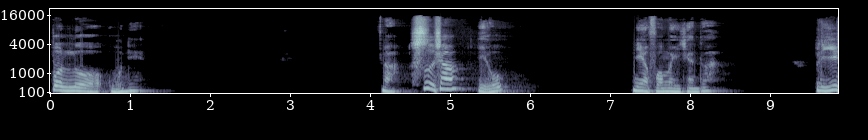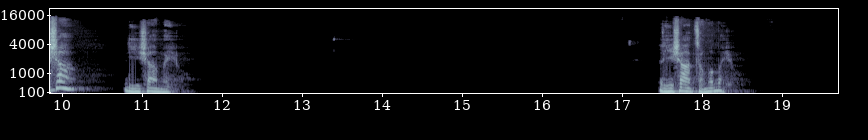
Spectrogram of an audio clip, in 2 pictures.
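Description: An elderly man speaks calmly close to a microphone, in short phrases with long pauses.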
